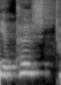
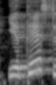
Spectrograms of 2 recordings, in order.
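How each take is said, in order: First: यथेष्ट drawn out, ending 'ṭho'; wrong aspirated ending. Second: यथेष्ट ending in a dry 'ṭ'; correct unaspirated ending. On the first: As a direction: say यथेष्ट slowly as 'ya-thesh-ṭho'. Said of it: "लिखते तो गलत है". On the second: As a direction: say यथेष्ट as 'ya-thesh-ṭ', no puff. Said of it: "यथेष्ट सही है". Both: Shown as a demonstration.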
